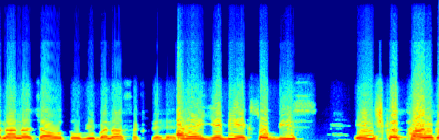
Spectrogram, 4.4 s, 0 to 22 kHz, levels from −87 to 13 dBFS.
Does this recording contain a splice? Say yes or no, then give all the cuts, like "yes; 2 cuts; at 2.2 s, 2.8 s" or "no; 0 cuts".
yes; 1 cut; at 1.8 s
